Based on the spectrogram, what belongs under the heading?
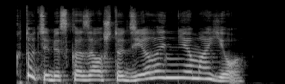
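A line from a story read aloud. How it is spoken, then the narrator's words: Matter-of-fact tone. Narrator (Russian): будничным тоном проговорила моя защитница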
